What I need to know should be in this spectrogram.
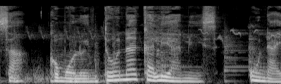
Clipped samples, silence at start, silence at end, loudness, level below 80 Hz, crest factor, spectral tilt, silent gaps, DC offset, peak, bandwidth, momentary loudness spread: under 0.1%; 0 s; 0 s; -16 LUFS; -50 dBFS; 14 dB; -5.5 dB/octave; none; under 0.1%; -2 dBFS; 16.5 kHz; 9 LU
